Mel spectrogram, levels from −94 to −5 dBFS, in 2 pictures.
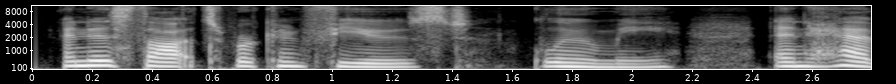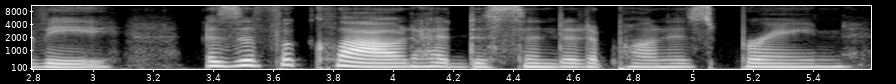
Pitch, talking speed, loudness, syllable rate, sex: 195 Hz, 180 wpm, -18 LUFS, 5.4 syllables/s, female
